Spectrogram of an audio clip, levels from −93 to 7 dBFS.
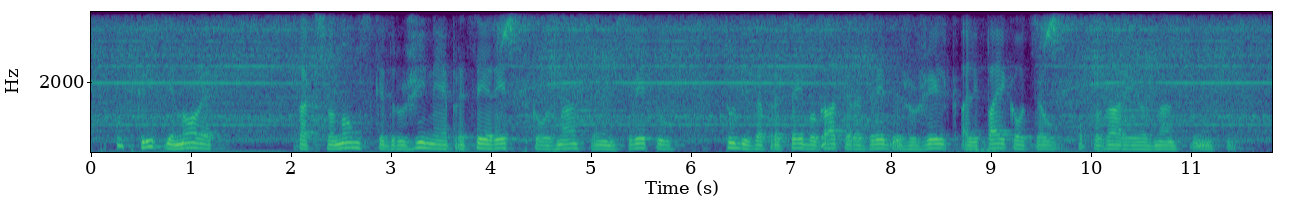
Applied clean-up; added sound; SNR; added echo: none; Domestic sounds, home sounds; 11 dB; none.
